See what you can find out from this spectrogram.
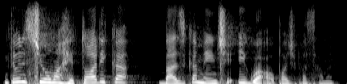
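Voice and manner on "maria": ordinary delivery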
